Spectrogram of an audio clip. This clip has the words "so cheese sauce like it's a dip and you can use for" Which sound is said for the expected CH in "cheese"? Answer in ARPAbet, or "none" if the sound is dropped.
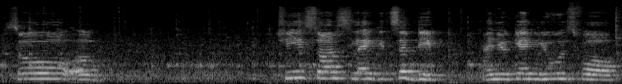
SH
